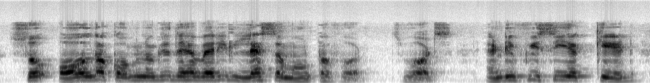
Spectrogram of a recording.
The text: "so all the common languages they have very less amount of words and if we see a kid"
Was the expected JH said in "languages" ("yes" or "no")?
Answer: no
